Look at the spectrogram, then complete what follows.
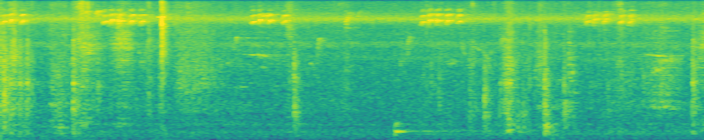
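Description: Crickets chirping steadily in a high band, over scattered knocks and rustles as an acoustic guitar is picked up and handled. About four seconds in, a knock on the guitar sets a low string ringing briefly.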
